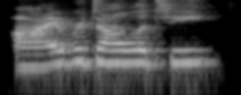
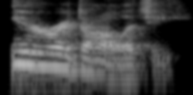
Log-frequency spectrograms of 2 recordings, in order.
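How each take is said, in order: First: The first syllable does not sound like 'ear'. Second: The first syllable sounds like 'ear'. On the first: It means the study of the iris. The speaker calls it right. "the correct pronunciation is iridology" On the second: It sounds like the study of ears. The speaker calls it wrong. "not iridology"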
